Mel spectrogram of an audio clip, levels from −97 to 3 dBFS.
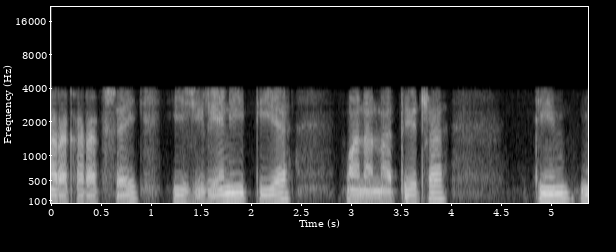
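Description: From start to finish, the speech carries the sound of the GSM full-rate codec. Nothing survives above about 3.8 kHz, so the top end is missing and sibilants lose their edge. The codec rebuilds the voice from a vocal-tract model driven by sparse, regularly spaced pulses. That coarse excitation leaves a buzzy, gravelly roughness on the voice. The damage is plainly audible. It fits a 13 kbps mobile voice path.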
